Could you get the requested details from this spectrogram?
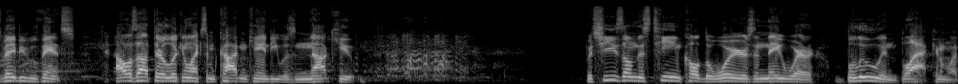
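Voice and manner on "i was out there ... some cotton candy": ordinary talk, nothing marked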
